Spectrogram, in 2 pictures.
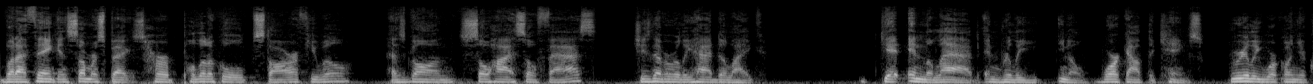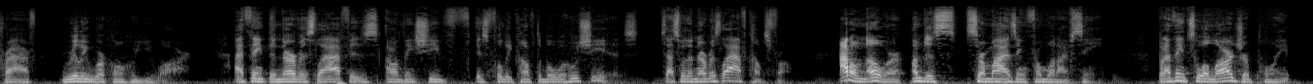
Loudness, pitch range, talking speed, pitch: -25 LUFS, 100-120 Hz, 205 wpm, 110 Hz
